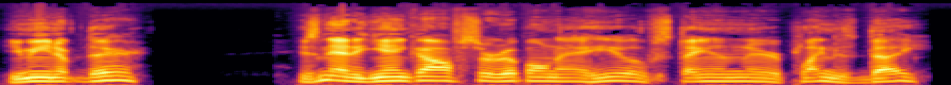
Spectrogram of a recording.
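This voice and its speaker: A man voicing a gruff, pushy Confederate soldier with a Southern drawl, scolding his comrade in a story reading. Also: mid-range voice, a bit bright, no echo, studio quality, voice pushed up, close to an everyday voice. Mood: incredulous, needling. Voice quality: slow drawl. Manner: insistent, scolding, folksy.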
